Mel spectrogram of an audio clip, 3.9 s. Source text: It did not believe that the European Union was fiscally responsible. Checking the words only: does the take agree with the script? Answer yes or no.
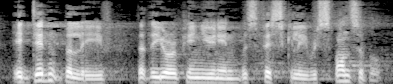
yes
